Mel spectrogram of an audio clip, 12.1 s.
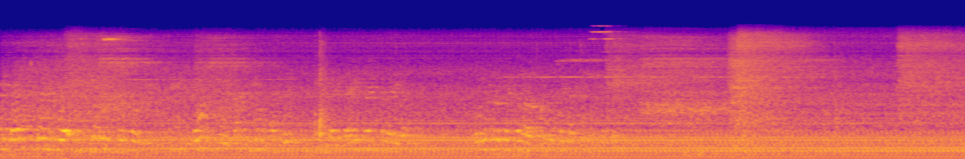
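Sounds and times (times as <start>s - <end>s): electric railcar hum and rumble: 0.0s - 12.0s
air hiss: 9.1s - 10.2s, 11.2s - 12.0s.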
